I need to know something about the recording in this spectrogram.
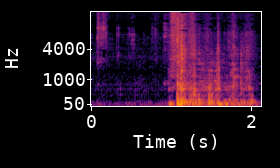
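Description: A plastic toy knocks softly onto a soft surface.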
